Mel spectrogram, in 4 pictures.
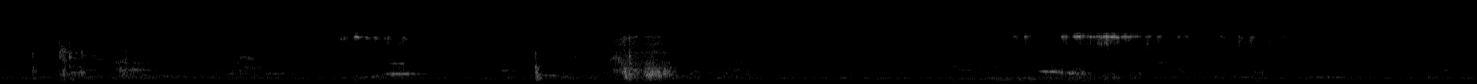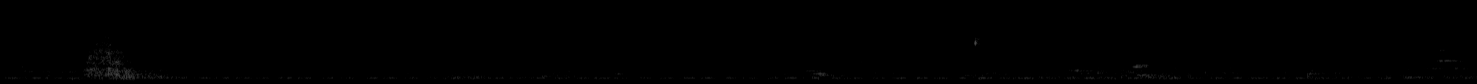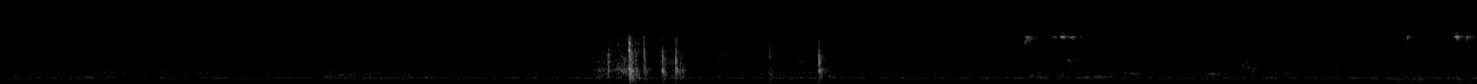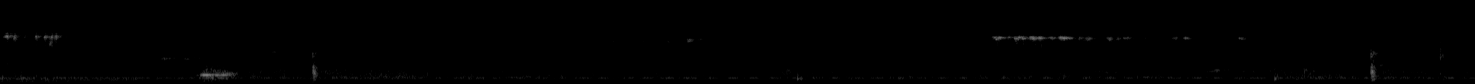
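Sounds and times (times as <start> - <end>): faint room hiss: 0.0 - 59.0
faint high-pitched tone: 0.6 - 5.8, 8.8 - 15.5, 36.7 - 57.7.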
